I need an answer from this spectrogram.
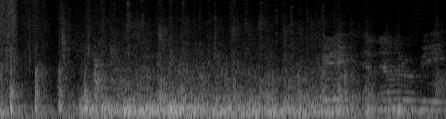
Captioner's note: applause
